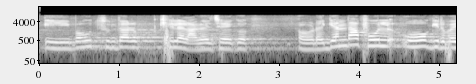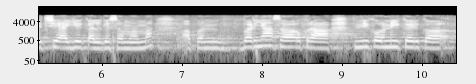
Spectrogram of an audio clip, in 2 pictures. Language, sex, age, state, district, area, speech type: Maithili, female, 45-60, Bihar, Supaul, urban, spontaneous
